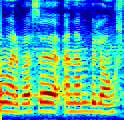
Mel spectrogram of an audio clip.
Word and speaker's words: अनम: Pronunciation देख लेते हैं तो अनम को प्रोनाउंस किया जाता है ए एन ए एम अनम, कुछ यूँ प्रोनाउंस किया जाता है।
